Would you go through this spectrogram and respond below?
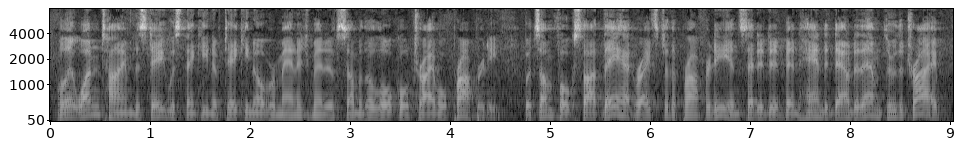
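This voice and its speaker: A man playing a grumpy, folksy older small-town man in an audio drama, gruffly dismissive. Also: medium pitch, animated, fast, few pauses, slight background noise, lightly acted.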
